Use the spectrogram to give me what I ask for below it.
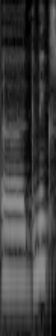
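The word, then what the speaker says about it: nginx: Then next जैसे ग्निक्स हो गया, GINX, राइट? जिसका N साइलेंट होता है.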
